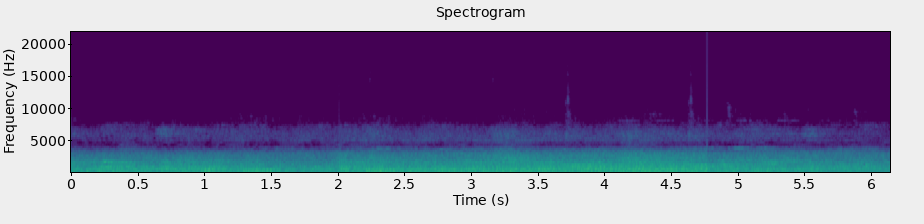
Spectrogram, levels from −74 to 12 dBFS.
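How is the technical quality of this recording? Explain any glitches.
The recording has one clear glitch. A doubled audio track runs from 2.01 s to 4.77 s. The same sound is heard twice, with a full-band copy trailing about a second behind at roughly the same level as the original. It most likely comes from a second capture path or an edit holding two copies out of step. The copy has no decay or room colour, so it reads as a flat repeat, and it cuts in and out abruptly at both ends.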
